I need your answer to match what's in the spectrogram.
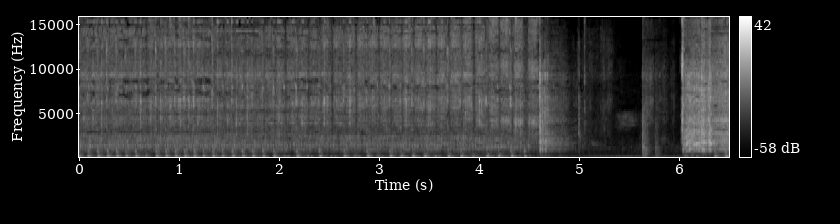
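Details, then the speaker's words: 2021 Kayo 70cc kids' dirt bike, nearly new (under 5 hours), after carburetor teardown and cleaning to cure a no-start fuel issue: started with key on and a little choke, crisp even popping at about eight beats a second until killed; normal running. "Hit the switch, power her on, flip the key to on for the ignition. It wants to run. Could give her some choke."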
